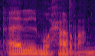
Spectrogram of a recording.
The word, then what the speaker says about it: المحرم: شهر الله الحرام You say with ألف ولام المحرم that's the proper way or you say شهر الله الحرام المحرم is the proper pronunciation of the word.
